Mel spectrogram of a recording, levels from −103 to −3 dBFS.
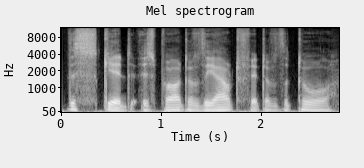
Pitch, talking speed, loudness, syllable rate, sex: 95 Hz, 215 wpm, -18 LUFS, 4.4 syllables/s, male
